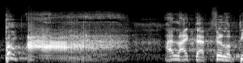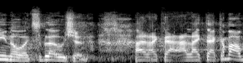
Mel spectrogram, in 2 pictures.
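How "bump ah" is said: low, sudden blast sound; low burst on the bump; explosive grunt. Shown as a demonstration. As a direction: make it explode. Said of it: "I want to explode it".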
